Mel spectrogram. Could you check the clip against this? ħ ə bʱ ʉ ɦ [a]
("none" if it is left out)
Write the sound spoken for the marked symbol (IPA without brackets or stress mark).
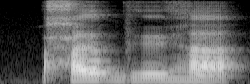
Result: a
